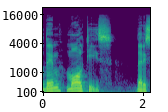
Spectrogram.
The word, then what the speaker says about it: Moltys: They call them Maltese, that is spelled Moltys, named after the platform's lobster mascot.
